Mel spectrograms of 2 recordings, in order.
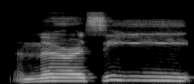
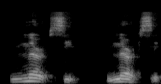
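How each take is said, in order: First: «mercy» con la I final muy larga; I alargada errónea. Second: «mercy» con la I final breve, tono descendente; I corta. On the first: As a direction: estira la última vocal de «mercy»: «mercíii». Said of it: "Recuerden que no es de decir mercy". («mercy» mal dicho, con sílaba final alargada) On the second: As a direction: corta la última vocal de «mercy» y baja el tono. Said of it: "Este es un sonido más corto". («mercy» con sílaba final corta y más grave) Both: Shown as a demonstration.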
